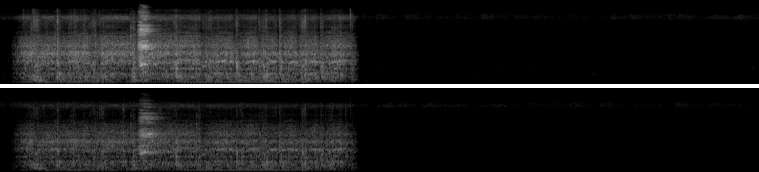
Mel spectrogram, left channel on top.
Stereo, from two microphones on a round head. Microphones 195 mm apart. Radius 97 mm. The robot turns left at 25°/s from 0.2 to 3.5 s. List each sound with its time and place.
1.4 s a gasp: 65° left (ahead or behind), 0.5 m; by 1.6 s 70° left (ahead or behind), 0.5 m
